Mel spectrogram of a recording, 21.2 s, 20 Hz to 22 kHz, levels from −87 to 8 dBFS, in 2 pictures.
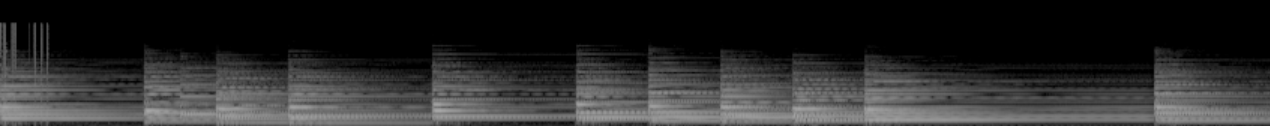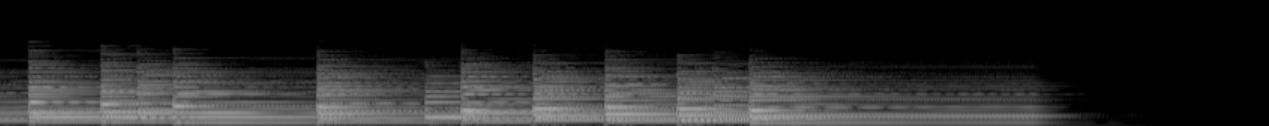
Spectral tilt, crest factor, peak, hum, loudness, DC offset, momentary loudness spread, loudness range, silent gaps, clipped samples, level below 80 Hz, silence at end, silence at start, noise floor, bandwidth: -7 dB/octave; 24 dB; -10 dBFS; none; -33 LUFS; under 0.1%; 13 LU; 5 LU; none; under 0.1%; -70 dBFS; 1.8 s; 0 s; -80 dBFS; 11 kHz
